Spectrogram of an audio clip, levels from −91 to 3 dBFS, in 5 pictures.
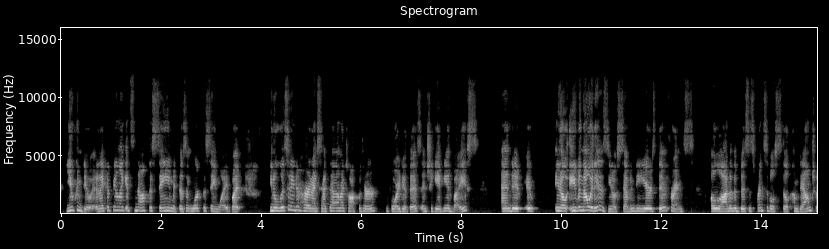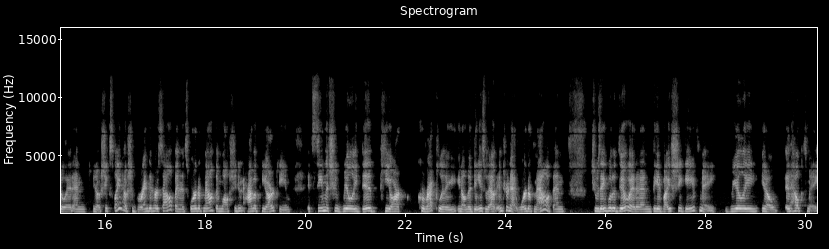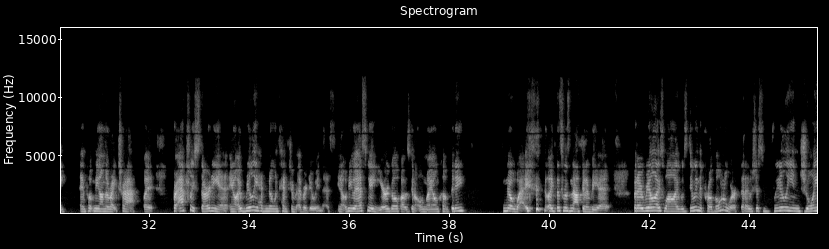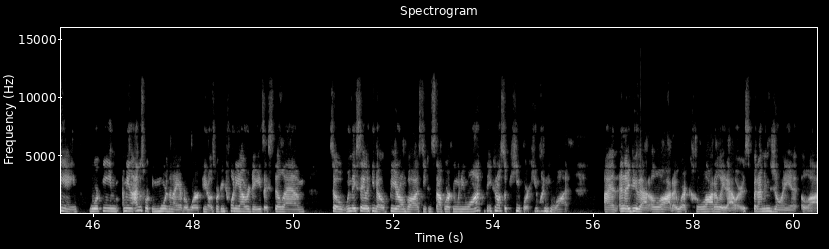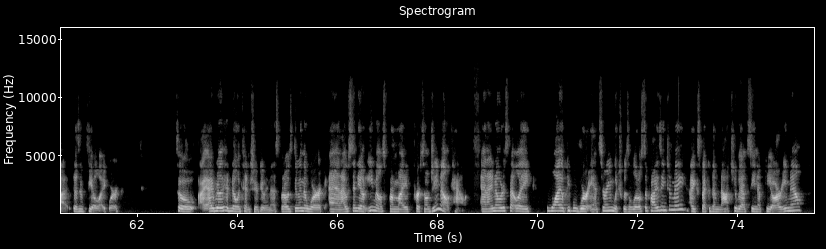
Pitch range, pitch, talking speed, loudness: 205-245 Hz, 225 Hz, 255 wpm, -27 LUFS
